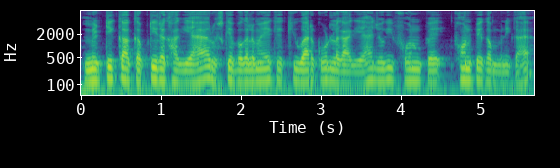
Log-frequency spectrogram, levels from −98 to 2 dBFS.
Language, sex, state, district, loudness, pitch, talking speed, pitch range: Hindi, male, Jharkhand, Deoghar, -19 LUFS, 125 Hz, 265 wpm, 115-130 Hz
